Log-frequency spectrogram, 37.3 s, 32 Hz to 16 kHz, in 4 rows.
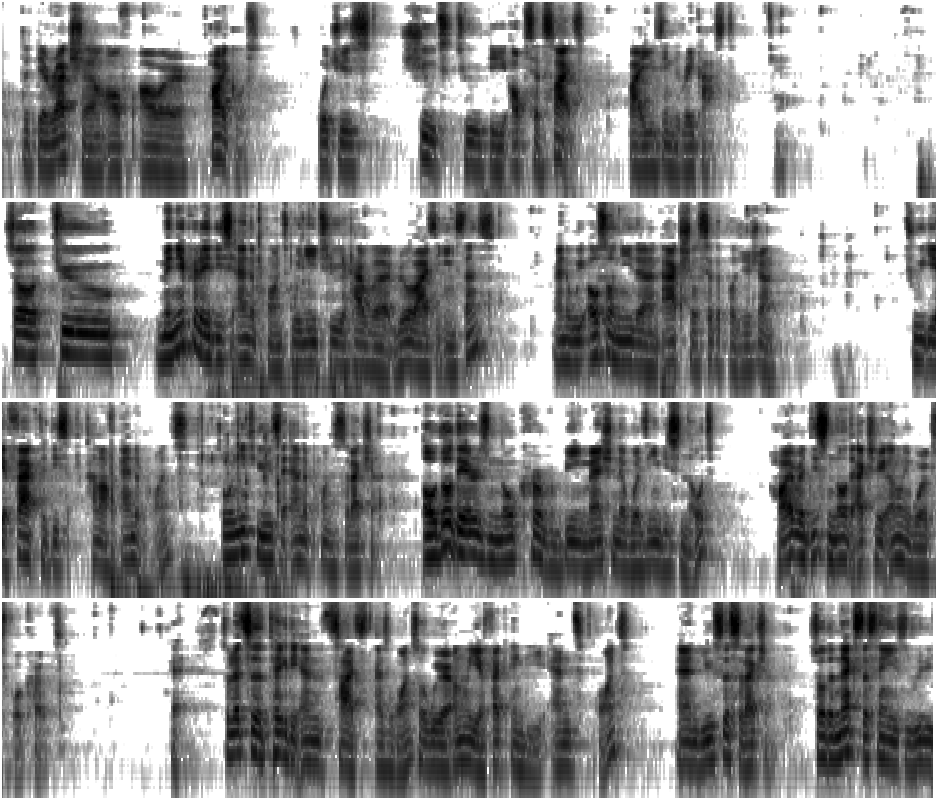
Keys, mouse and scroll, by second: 0.7-13.2 drag, 13.2 ctrl+a, 16.3 alt+click, 17.8 m, 18.9-21.4 drag, 21.4 ctrl+a, 29.2-37.3 drag.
